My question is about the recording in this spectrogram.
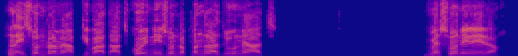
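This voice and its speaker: Between dictated notes, a male teacher scolds, jokes with and teases his students, talking briskly in a high, bright voice. His tone is steady and smooth. The recording is dry and close, with no echo, and the setting is a classroom lecture.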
